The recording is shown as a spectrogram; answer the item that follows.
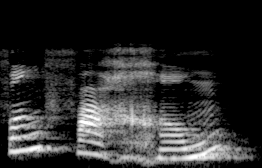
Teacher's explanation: na palavra fanfarrão o rr está entre vogais e faz um som forte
